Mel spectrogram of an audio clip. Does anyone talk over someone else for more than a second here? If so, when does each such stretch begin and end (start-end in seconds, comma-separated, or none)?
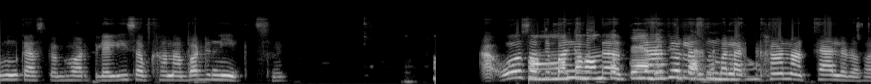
5.3-7.6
